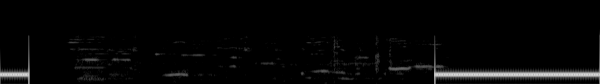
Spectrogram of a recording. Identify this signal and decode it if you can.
Ringback tone (North America), 440 + 480 Hz.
